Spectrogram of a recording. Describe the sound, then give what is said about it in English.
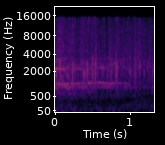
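A brief crowd applause sound effect, dense and steady clapping from many hands at an even loudness throughout, with a faint sustained tone running underneath. “Let's see how the crowd is tonight.”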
